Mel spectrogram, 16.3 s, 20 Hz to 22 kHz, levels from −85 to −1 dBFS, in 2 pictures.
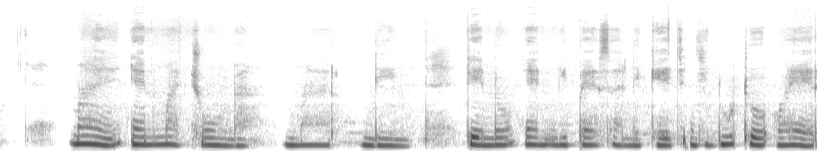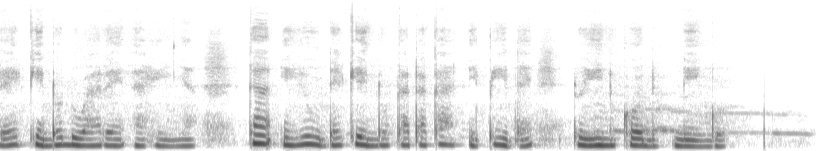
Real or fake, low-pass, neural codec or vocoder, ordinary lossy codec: fake; none; codec, 44.1 kHz, 7.8 kbps, Pupu-Codec; none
